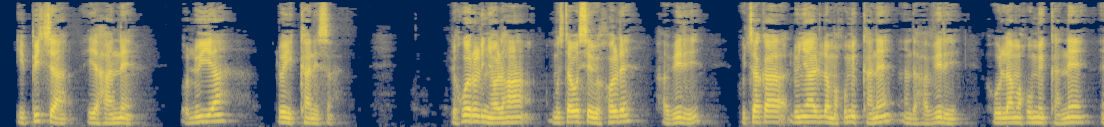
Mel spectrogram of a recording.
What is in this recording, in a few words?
acts of the holy spirit luyia marachi, drama; oluluyia; bible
